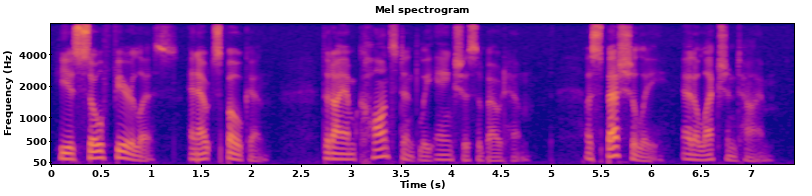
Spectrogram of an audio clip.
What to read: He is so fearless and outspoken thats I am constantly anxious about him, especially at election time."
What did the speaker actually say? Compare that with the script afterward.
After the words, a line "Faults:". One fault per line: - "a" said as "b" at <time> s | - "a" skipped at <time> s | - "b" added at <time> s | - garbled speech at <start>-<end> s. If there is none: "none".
He is so fearless and outspoken that I am constantly anxious about him, especially at election time."
Faults:
- "thats" said as "that" at 2.7 s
